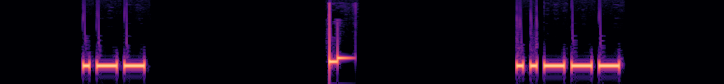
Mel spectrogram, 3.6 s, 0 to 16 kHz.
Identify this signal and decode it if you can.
Morse code, heard as a keyed tone, about 36 wpm, 700 Hz. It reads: W 2
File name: Single-Letter-Number-35wpm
